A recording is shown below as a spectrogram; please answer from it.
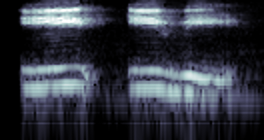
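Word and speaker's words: ʻIʻiwi: these lessons correct okay one you pronounce every single vowel correct yes so there's three vowels there and if you know a little bit of spanish it helps because i is pronounced the e sound is in the double e um so e ev and then the apostrophe is a pause thing right right but i probably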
